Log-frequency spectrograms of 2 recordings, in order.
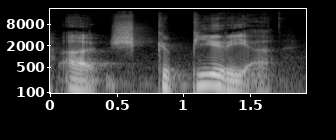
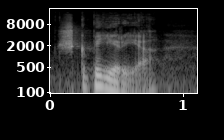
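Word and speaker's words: Shqipëria: It's spelled S-H-Q-I-P-E with the two dots on top, R-I-A, Shkupiria, which it's an epic pain in the ass to pronounce if you're not, you know, if you're an English speaker and you haven't heard it first.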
